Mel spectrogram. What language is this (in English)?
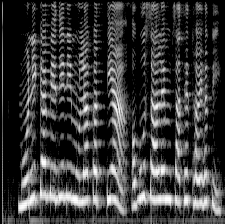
Gujarati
